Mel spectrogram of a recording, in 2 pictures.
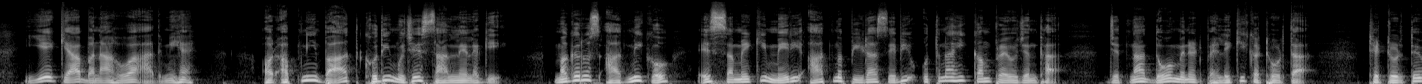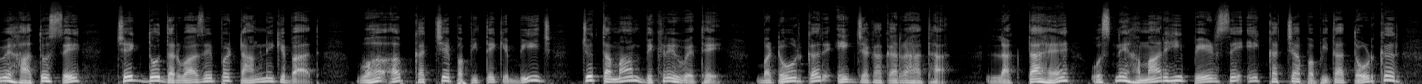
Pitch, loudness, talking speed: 110 Hz, -20 LUFS, 160 wpm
